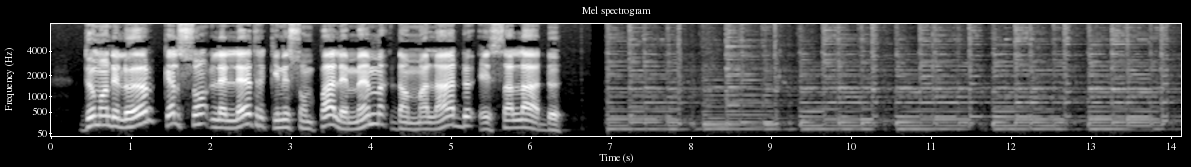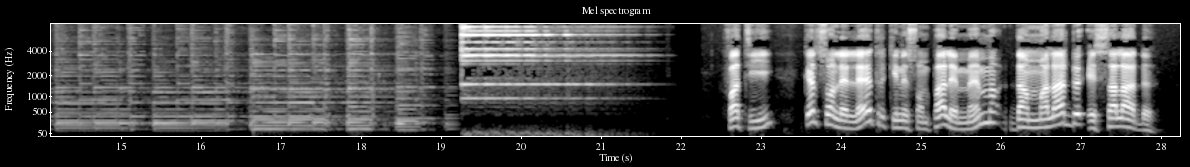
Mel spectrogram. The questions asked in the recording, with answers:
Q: Fatih, quelles sont les lettres qui ne sont pas les mêmes dans malade et salade?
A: M dans malade et S dans salade.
